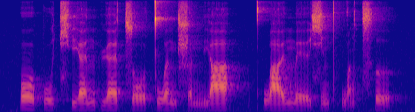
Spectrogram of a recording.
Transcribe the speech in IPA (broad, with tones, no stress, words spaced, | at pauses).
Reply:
o˥˩ʊ̯pu˧˥ t͡ɕʰjɛ˧˥npɥɛ˧˥ t͡so˧˥ʊ̯ t̪wə˥˩n ʂə˨˩njä˥ | kʰwa˧˥ɪ̯ me˨˩ɪ̯ɕi˦npʰwɑ˩ŋ t͡sʰɹ̩˥˩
